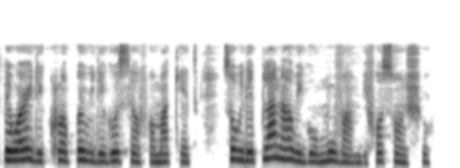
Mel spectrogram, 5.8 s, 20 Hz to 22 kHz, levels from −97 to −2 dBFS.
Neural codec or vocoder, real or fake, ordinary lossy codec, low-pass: none; real; none; 7.2 kHz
